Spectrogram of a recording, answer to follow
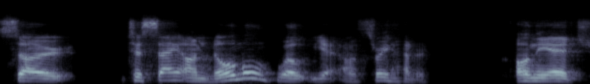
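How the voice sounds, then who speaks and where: A man speaks with an Australian accent. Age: 40s. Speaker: customer sharing health story. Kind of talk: interview testimony. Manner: hesitant, many fillers.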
